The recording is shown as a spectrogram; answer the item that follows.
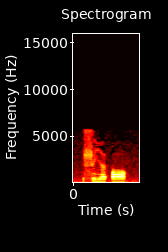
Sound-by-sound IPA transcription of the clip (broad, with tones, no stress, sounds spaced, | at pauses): ʂ i˧ ə̯ ʔ ɔ˧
